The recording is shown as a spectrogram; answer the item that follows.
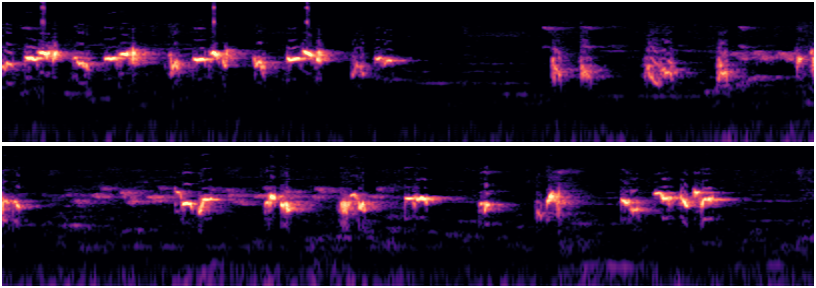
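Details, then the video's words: Harsh, loud yellow-vented bulbul song used to provoke other bulbuls: rapid bubbly chirps, a short gap, then evenly spaced gurgling notes repeated roughly every third of a second. "hati - hati trucukmu langsung Nyaut penuh emosional mendengar pancingan trucukan gacor kasar ini"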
